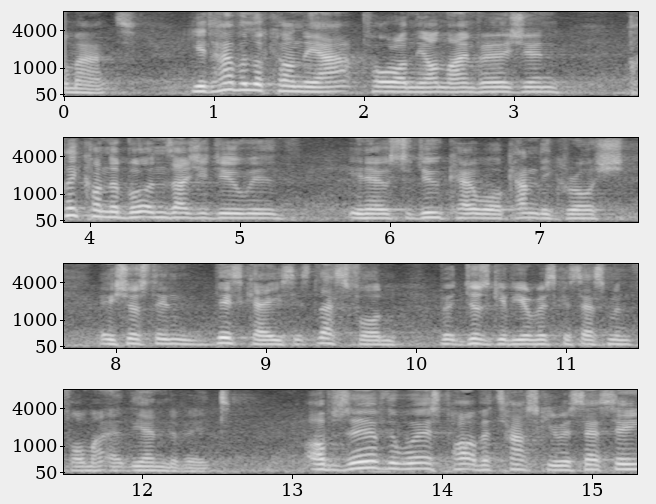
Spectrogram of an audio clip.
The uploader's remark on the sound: Recorded in the Operational Excellence Theatre at Safety & Health Expo in May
